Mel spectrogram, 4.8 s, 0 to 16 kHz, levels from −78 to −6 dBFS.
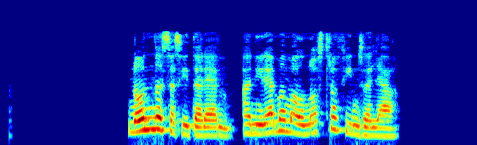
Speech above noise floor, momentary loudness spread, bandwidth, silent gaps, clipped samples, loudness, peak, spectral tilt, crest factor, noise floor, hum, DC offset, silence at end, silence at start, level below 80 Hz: over 72 dB; 10 LU; 8 kHz; none; under 0.1%; -19 LUFS; -2 dBFS; -4.5 dB/octave; 18 dB; under -90 dBFS; none; under 0.1%; 0.8 s; 1.3 s; -68 dBFS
